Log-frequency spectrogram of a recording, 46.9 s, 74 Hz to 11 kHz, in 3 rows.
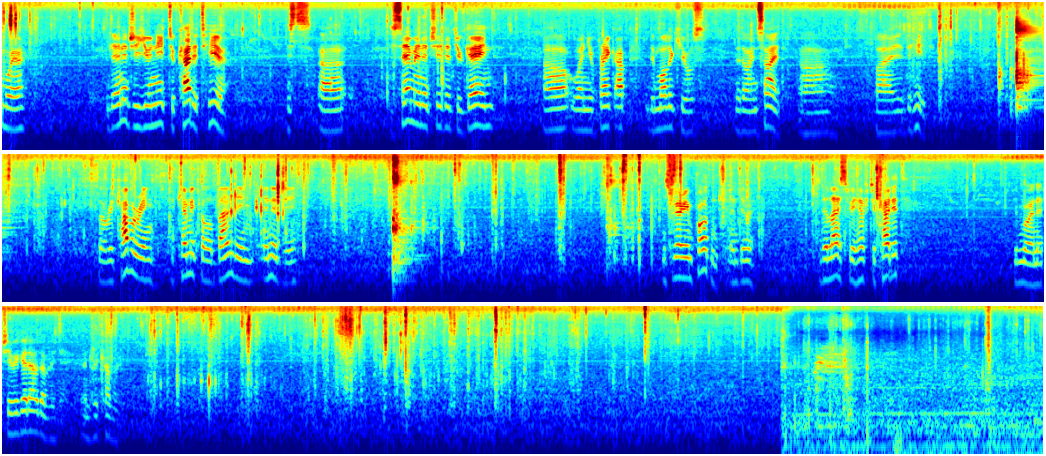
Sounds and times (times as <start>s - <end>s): Fire: 0.0s - 46.8s.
